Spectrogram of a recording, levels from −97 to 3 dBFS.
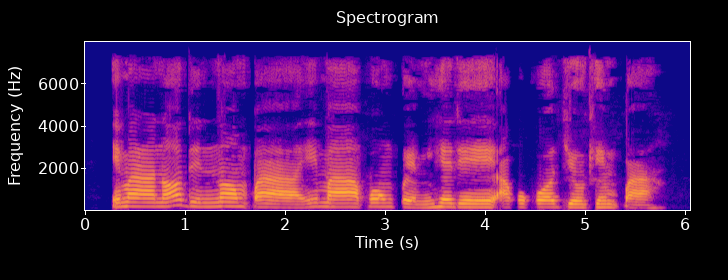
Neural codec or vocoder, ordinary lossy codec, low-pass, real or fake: none; AAC, 32 kbps; 7.2 kHz; real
